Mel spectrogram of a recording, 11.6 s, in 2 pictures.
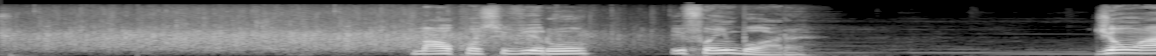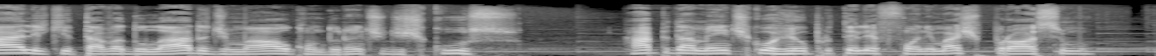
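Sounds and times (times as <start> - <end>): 
crowd applauding: 0.0 - 3.5
speech: 2.0 - 4.1, 5.5 - 11.4.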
